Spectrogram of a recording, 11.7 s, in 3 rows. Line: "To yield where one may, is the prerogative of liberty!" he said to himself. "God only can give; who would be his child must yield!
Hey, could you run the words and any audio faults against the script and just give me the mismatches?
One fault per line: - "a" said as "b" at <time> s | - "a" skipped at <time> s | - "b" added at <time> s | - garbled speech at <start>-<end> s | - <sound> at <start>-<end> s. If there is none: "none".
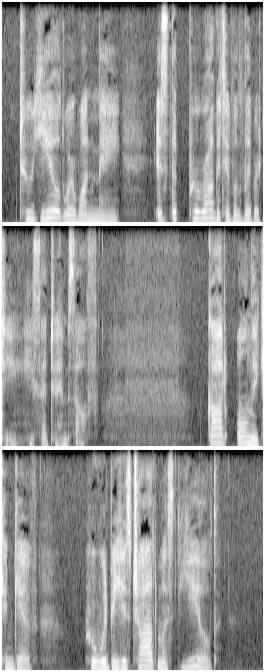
none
